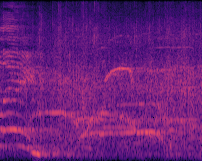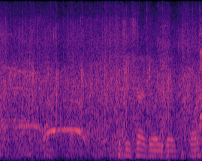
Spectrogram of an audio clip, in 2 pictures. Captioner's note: cheering and applause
